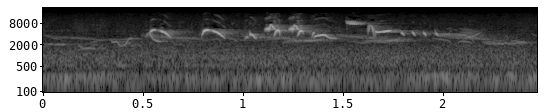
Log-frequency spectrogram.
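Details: Meadow Bunting (Emberiza cioides) singing on 20 March 2015: one brisk phrase of about two seconds. It holds high, sharp, varied chirps and short slurred notes, then closes with a quick run of clipped ticks. The background is quiet.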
